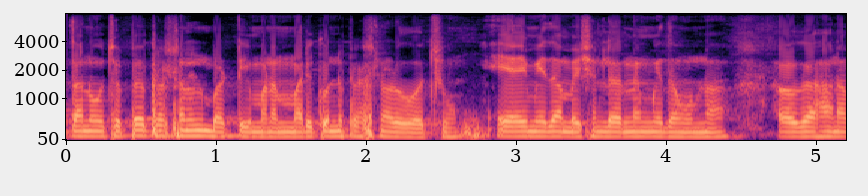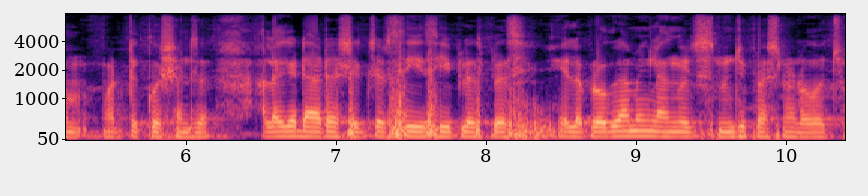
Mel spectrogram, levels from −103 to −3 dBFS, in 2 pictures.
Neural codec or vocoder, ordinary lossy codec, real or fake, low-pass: none; none; real; none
